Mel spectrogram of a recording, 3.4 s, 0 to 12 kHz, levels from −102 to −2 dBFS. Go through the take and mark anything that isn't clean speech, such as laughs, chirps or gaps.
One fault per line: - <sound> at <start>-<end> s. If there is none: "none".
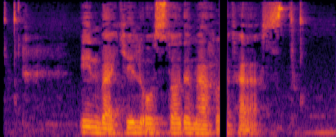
- dropout at 2.2-2.3 s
